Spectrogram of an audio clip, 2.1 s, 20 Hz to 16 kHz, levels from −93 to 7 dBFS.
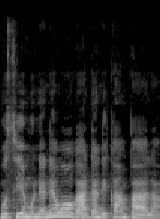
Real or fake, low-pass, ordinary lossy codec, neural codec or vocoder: real; 14.4 kHz; none; none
